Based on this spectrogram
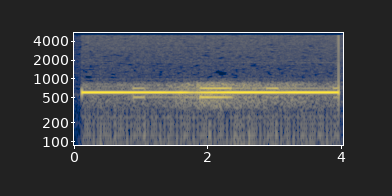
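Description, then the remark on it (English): A steady, pure beat-note tone from a shortwave carrier holds unbroken for about four seconds over a faint hiss of receiver noise, starting and stopping abruptly. “You will hear a beat note of about 600 Hz from the WWV carrier in this demonstration.”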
